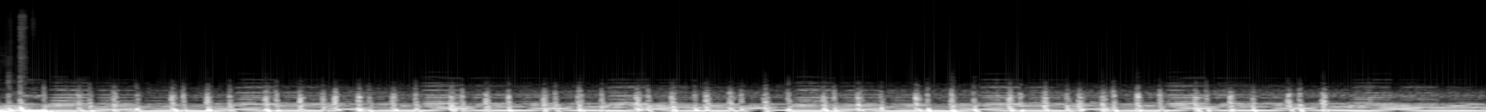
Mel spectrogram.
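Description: Instrumental jersey club beat playing, with its highs filtered away just after it begins, leaving a muffled, bass-heavy groove of sustained low synth notes and regular drum hits.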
